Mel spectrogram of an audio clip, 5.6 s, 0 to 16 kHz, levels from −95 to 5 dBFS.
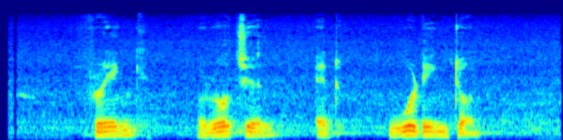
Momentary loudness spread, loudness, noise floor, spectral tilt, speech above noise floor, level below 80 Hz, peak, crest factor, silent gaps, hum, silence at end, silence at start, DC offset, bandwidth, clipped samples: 19 LU; -23 LUFS; -51 dBFS; -6.5 dB/octave; 29 dB; -62 dBFS; -4 dBFS; 22 dB; none; none; 0.85 s; 0.9 s; under 0.1%; 11 kHz; under 0.1%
